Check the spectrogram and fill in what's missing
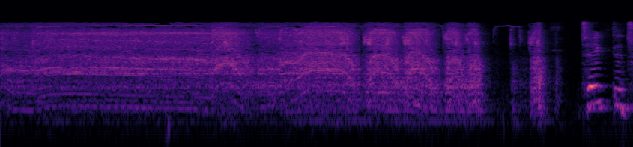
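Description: Power drill driving screws into wood, a steady whine holding for several seconds, then stopping and restarting in short bursts near the end.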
